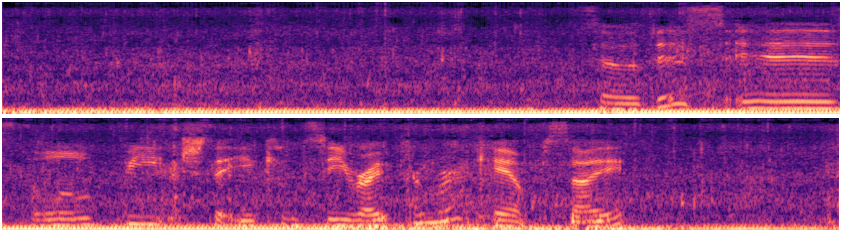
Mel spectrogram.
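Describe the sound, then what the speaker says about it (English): A passing boat on the Elk River near the Chesapeake Bay drones as a steady low rumble throughout, heard from a shoreline campsite beach while a person talks over it. "That sound is just a boat going by."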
